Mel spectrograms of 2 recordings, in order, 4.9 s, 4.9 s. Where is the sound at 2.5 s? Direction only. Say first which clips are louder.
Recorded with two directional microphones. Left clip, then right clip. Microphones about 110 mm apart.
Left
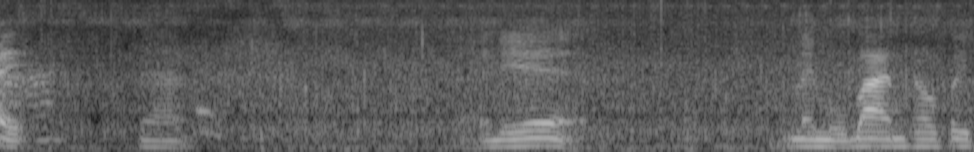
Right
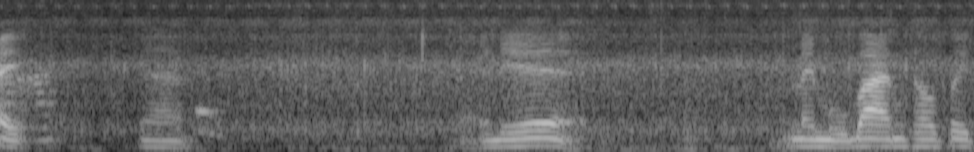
Right 3 dB; centre (ahead or behind).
